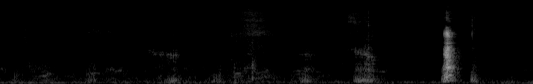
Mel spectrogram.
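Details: Shih Tzu named Lotto indoors in a quiet small room: soft snuffling breaths and faint murmurs, then one sudden sharp bark-like burst near the end followed by a shorter, softer second one.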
